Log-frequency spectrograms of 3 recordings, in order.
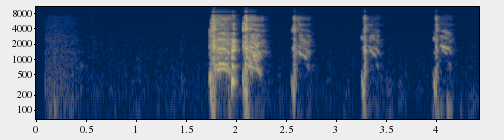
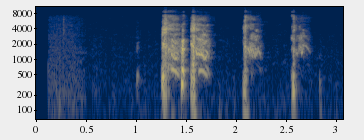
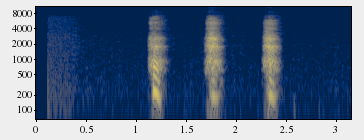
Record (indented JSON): {
  "three_cough_length": "4.4 s",
  "three_cough_amplitude": 12264,
  "three_cough_signal_mean_std_ratio": 0.27,
  "cough_length": "3.1 s",
  "cough_amplitude": 9866,
  "cough_signal_mean_std_ratio": 0.32,
  "exhalation_length": "3.2 s",
  "exhalation_amplitude": 10258,
  "exhalation_signal_mean_std_ratio": 0.26,
  "survey_phase": "beta (2021-08-13 to 2022-03-07)",
  "age": "18-44",
  "gender": "Female",
  "wearing_mask": "No",
  "symptom_none": true,
  "smoker_status": "Never smoked",
  "respiratory_condition_asthma": true,
  "respiratory_condition_other": false,
  "recruitment_source": "REACT",
  "submission_delay": "3 days",
  "covid_test_result": "Positive",
  "covid_test_method": "RT-qPCR",
  "covid_ct_value": 23.6,
  "covid_ct_gene": "E gene",
  "influenza_a_test_result": "Negative",
  "influenza_b_test_result": "Negative"
}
